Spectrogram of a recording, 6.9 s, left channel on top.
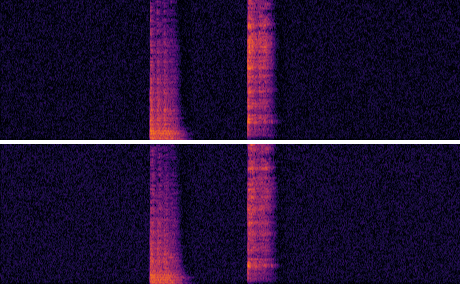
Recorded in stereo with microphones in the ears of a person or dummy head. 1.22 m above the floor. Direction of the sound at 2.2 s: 30° left (ahead or behind).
